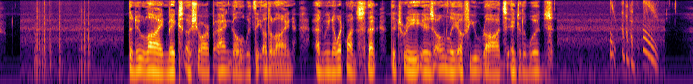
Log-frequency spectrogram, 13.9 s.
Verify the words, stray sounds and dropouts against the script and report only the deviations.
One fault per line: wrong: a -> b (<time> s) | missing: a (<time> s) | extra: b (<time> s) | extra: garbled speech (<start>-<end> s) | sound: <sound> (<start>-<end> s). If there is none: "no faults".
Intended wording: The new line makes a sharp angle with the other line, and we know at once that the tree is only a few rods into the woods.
sound: squeak (0.6-2.1 s)
sound: chirp (12.2-13.2 s)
